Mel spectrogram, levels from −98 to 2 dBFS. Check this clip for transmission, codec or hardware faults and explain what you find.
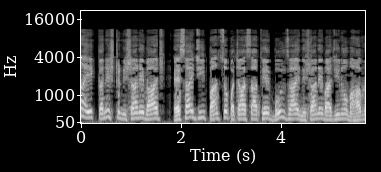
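One codec fault runs through the whole clip, and it is most likely HE-AAC compression. The sibilants have a gritty, metallic, lisping edge, and the damage is heavy, which fits a very low bitrate near 12 kbps. The treble is likely rebuilt by spectral band replication from copied lower bands, so its harmonics do not line up with the speech below. A plain low-pass filter would leave the top dull instead of false-bright.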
